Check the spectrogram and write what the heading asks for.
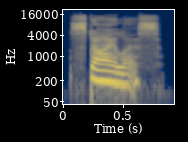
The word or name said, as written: stylus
